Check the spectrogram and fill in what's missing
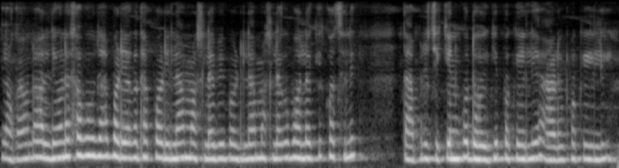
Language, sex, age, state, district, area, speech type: Odia, female, 30-45, Odisha, Kendujhar, urban, spontaneous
